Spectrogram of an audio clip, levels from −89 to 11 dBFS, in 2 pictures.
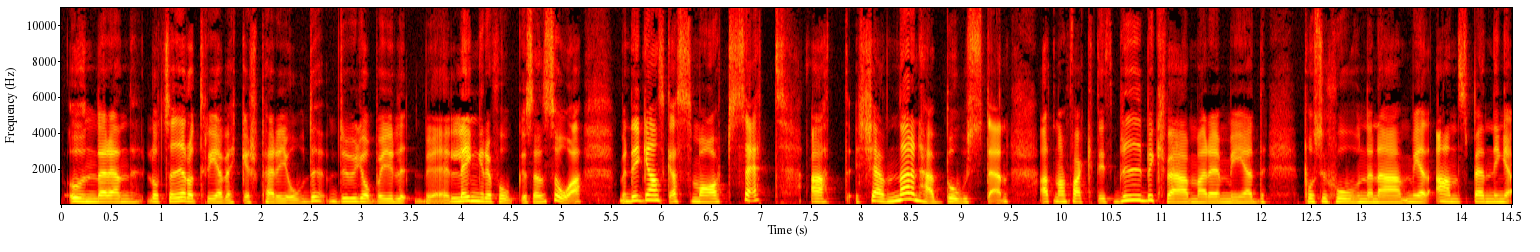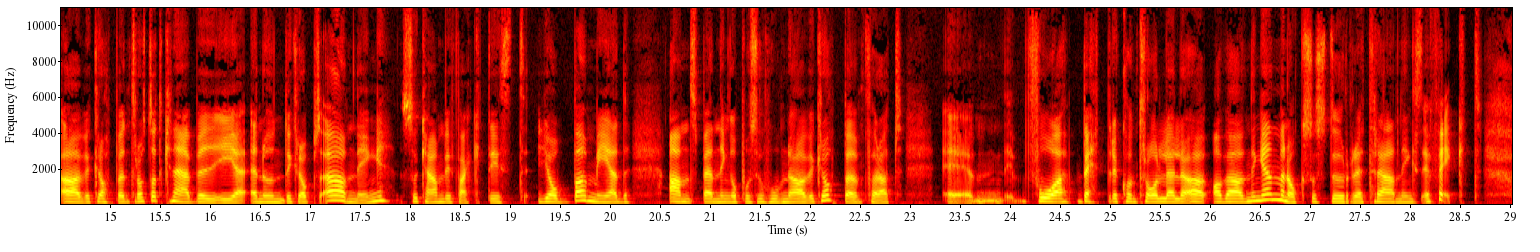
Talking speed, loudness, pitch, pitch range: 140 wpm, -17 LUFS, 180 Hz, 170-205 Hz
